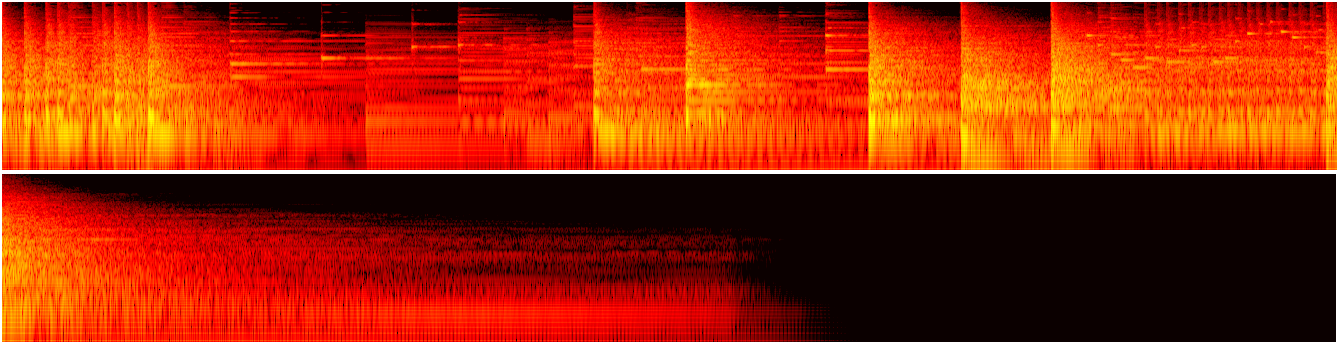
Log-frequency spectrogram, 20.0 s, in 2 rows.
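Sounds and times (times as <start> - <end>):
timpani: 0.0 - 14.0
piano: 0.0 - 15.6.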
